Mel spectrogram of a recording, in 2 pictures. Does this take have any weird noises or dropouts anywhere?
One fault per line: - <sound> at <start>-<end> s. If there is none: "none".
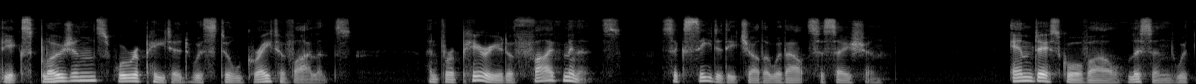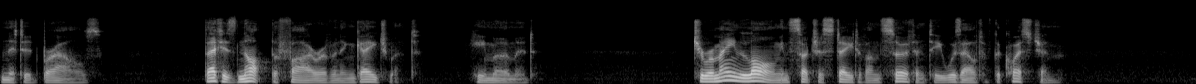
none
